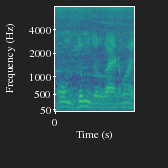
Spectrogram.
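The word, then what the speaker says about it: ॐ दुं दुर्गायै नमः: नमः डुम दुर्गाय नमः लोग इसका अक्सर गलत उच्चारण भी करते हैं ओम दुम दुर्गाय नमः कोई कुछ कह देता है लेकिन इसका सही उच्चारण ओम दुम दुर्गाय नमः यह श्री दुर्गा जी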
